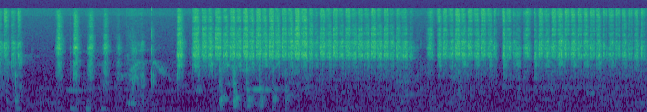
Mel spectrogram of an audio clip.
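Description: A felt-tip marker held in the fingers rubs and scratches back and forth across flat white drawing paper lying on a wooden board, shading in black areas. Quick, bright scratchy strokes start in short separate bursts, then merge into a steady high rasping rub that briefly pauses before resuming in fast, uneven strokes.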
